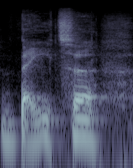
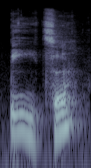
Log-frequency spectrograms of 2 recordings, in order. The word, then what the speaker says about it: Beta: Of course, I'm talking about beta versus VHS. Now, I pronounced it beta there because this is a tale that's often told from a US perspective, where it was a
